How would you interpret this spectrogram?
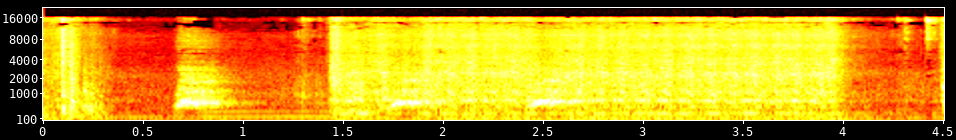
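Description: Starter spins the engine over in short bursts but it never catches or runs on its own; a no-start condition. Cause suspected, not confirmed.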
